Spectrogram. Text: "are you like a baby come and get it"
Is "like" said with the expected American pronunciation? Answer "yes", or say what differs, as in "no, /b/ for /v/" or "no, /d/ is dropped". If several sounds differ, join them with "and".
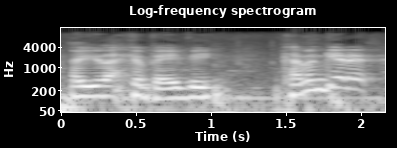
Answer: yes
